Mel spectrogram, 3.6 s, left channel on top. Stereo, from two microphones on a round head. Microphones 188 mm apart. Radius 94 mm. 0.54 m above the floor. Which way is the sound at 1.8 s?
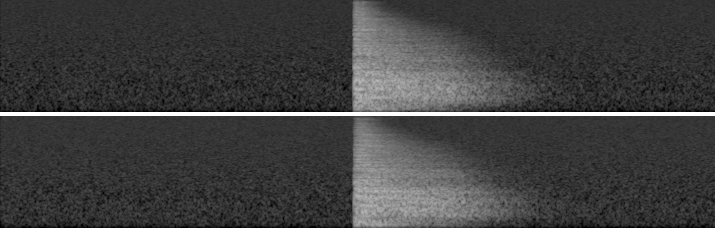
30° left (ahead or behind).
